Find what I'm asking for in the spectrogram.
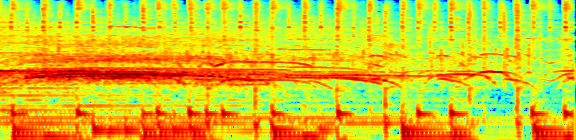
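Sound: crowd cheering and shouting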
